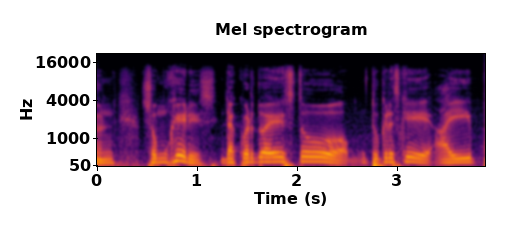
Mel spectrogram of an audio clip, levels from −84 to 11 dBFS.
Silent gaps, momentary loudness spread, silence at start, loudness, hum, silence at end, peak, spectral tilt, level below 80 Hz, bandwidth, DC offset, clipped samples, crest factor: none; 8 LU; 0 s; -14 LUFS; none; 0.1 s; 0 dBFS; -7 dB/octave; -28 dBFS; 14 kHz; under 0.1%; under 0.1%; 12 dB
